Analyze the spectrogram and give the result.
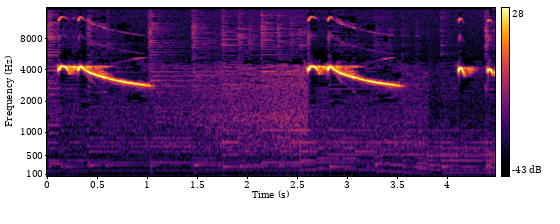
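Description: A Mississippi kite gives thin, high whistled calls that slur downward, two clear ones about two seconds apart and a third just starting, over a low steady background hum.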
